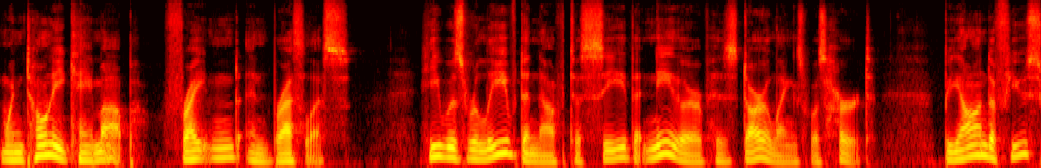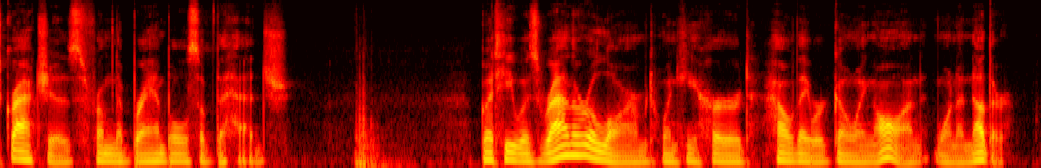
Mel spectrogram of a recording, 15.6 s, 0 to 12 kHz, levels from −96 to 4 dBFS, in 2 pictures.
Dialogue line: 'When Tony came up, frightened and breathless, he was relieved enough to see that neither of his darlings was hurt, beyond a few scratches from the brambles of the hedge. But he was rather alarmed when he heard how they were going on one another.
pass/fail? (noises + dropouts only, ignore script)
fail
